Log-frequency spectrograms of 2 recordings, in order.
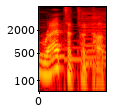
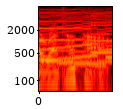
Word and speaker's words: Rattata: Same thing with Rattata. I pronounce his name like Rattata. Or Ratata, or Ratata. Depends.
